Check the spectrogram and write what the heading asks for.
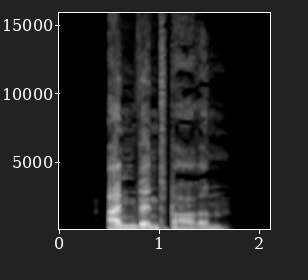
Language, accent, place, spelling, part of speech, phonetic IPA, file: German, Germany, Berlin, anwendbarem, adjective, [ˈanvɛntbaːʁəm], De-anwendbarem.ogg
- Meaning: strong dative masculine/neuter singular of anwendbar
